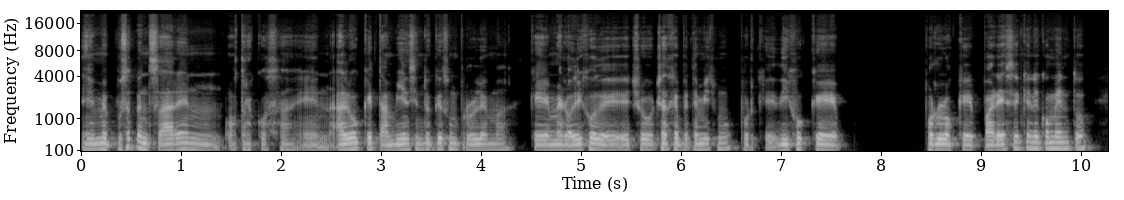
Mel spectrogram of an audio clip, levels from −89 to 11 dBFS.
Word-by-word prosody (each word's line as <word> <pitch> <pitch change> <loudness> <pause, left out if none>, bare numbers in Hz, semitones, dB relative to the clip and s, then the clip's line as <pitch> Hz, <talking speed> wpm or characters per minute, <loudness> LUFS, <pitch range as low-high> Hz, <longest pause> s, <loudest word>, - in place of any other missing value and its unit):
Eh, 120 -1 0
me 125 +1 +2
puse 125 +8 0
a - - -14
pensar 120 -4 +3
en 120 -3 -2
otra 115 +1 -7
cosa, 115 -1 -8
en - - -6
algo 125 +3 +4
que 130 - +2
también 115 0 +1
siento 120 0 -3
que 125 - +1
es 125 - -4
un 125 -2 -2
problema, 115 +2 -3
que 110 0 +2
me 110 +1 +2
lo 105 - +3
dijo, 115 +2 +3
de 110 -2 +2
hecho, 115 +1 -1
ChatGPT 120 0 0
mismo, 125 +5 -4
porque 115 0 -7
dijo 120 +2 -1
que, 110 -3 +1 0.7
por 115 - +1
lo 115 -1 +4
que 110 -2 0
parece 110 +6 +3
que 145 +1 -1
le 140 - +3
comento, 135 +2 0
120 Hz, 205 wpm, -23 LUFS, 115-125 Hz, 0.7 s, algo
